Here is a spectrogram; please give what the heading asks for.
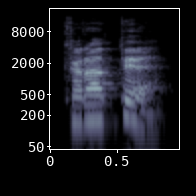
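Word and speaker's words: карате: In most cases, in borrowed words, the letter ye is pronounced like e. Here are examples. Karate, karate, karate.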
